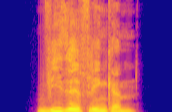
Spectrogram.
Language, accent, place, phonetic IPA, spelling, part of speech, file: German, Germany, Berlin, [ˈviːzl̩ˌflɪŋkəm], wieselflinkem, adjective, De-wieselflinkem.ogg
- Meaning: strong dative masculine/neuter singular of wieselflink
